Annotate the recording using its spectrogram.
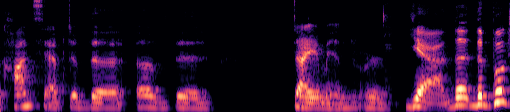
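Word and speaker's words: daimon: always say it wrong I always want to say like demon because it sounds like demon but it's not demon it's like diamond um Guardian Angel like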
